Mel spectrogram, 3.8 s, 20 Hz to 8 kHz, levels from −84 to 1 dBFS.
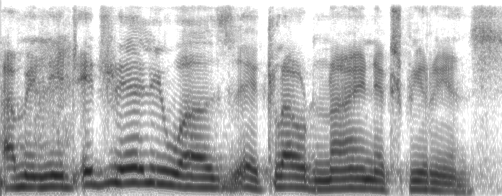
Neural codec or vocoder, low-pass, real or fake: vocoder, 22.05 kHz, 80 mel bands, WaveNeXt; 7.2 kHz; fake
